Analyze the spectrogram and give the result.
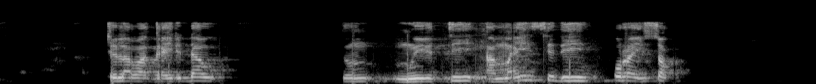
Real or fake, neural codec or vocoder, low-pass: fake; vocoder, 44.1 kHz, 128 mel bands, Pupu-Vocoder; 7.2 kHz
